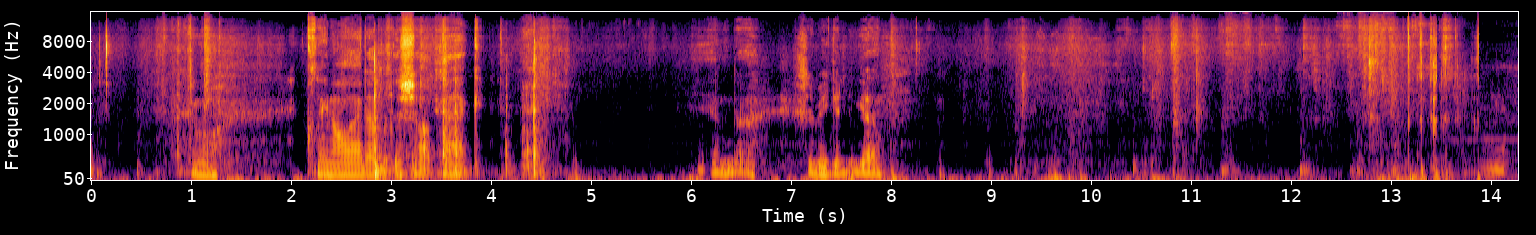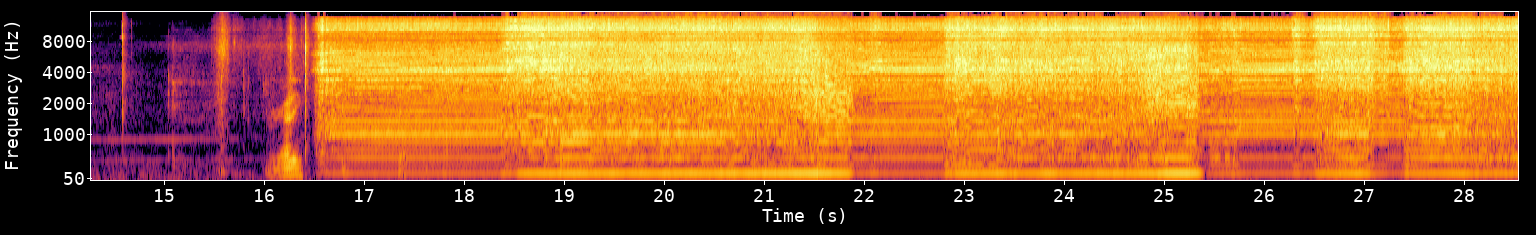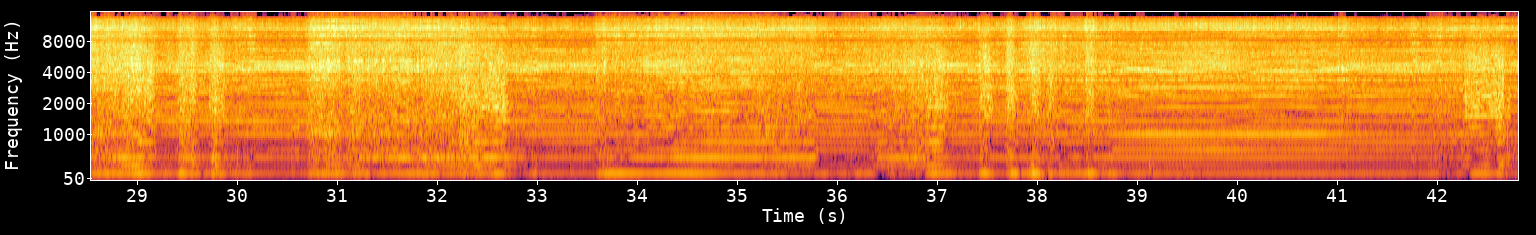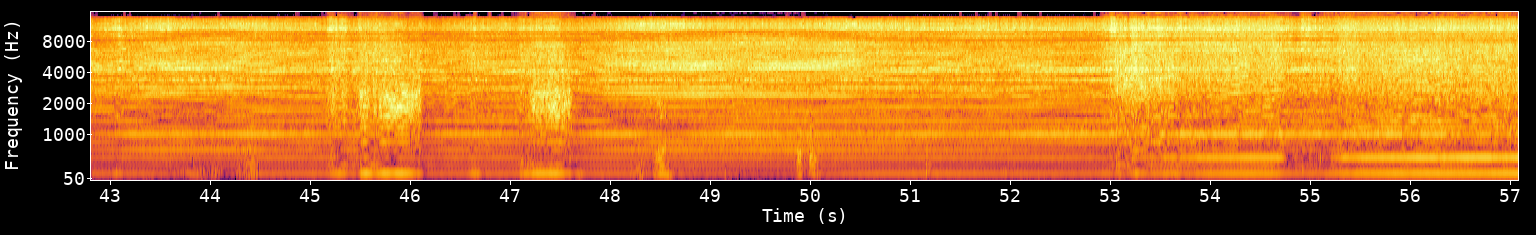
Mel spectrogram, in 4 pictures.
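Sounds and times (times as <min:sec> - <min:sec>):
power tool motor hum: 0:15.5 - 0:57.0.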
